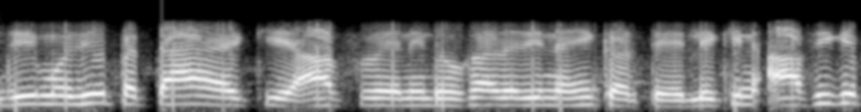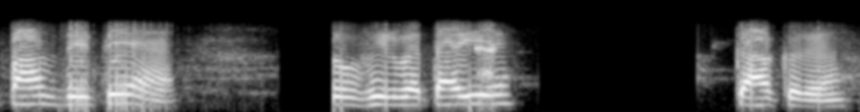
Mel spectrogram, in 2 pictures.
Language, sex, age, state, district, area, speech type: Urdu, female, 45-60, Bihar, Supaul, rural, conversation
